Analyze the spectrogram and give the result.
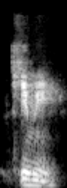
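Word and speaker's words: Kymis: Kimi. Kimi, that's the one. Silent S. Silent S. Kimi.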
